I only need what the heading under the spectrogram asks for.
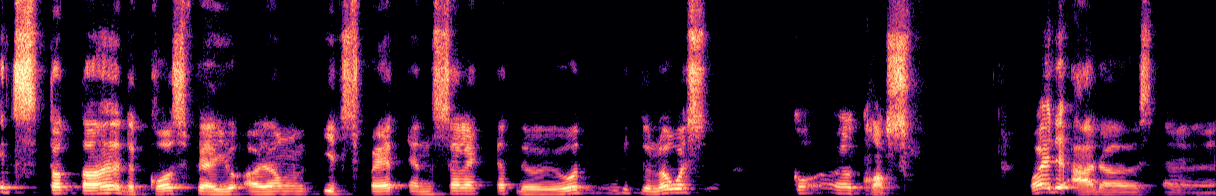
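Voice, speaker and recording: At a fairly slow pace, a man speaks with a fairly high pitch. His voice shows very wide pitch swings and big swings in loudness. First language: not English. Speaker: IT tutorial youtuber. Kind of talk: tutorial. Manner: halting.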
